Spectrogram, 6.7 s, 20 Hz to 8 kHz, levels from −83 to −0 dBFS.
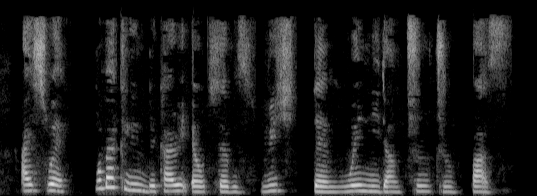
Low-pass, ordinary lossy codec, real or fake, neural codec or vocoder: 7.2 kHz; AAC, 32 kbps; real; none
